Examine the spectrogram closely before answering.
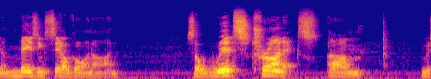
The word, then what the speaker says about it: Witztronics: So Witztronics, let me spell that for you because I'm dumb as shit. W-I-T, Wit, Z, got the Z, Tronics. For all you that aren't hooked on phonics, it is Tronics.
